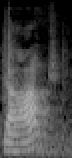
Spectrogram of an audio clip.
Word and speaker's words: duck: Duck. เน้นตัว K เยอะๆนะคะ Duck.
